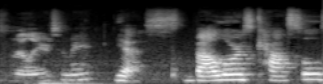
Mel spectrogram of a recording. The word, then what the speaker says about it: Balor: How do you spell that? B-A-L-O-R. B-A-O-L-R. L-B-A-L-O-R. Yeah. Does that sound familiar to me? Baylor? Balor. So I got a question. There's no Baylor.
